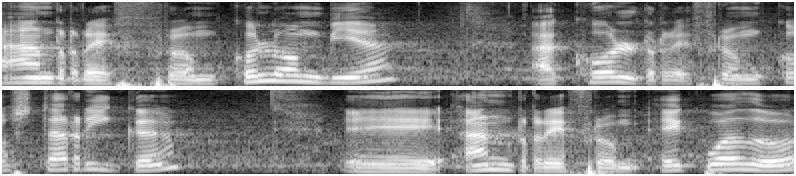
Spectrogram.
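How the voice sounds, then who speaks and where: A man speaks at a high pitch with lively intonation and very even loudness, at a fairly slow pace. Noticeable background noise is present. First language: Spanish. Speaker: trade association manager. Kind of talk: conference presentation. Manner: halting.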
